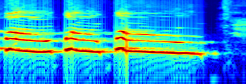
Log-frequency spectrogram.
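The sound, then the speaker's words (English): A voice imitates a foghorn: three loud, sustained, fairly high-pitched tones, the first two short and the last one longer, trailing off into quiet. “I should get a foghorn. It's just more fun to do this noise on my own.”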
